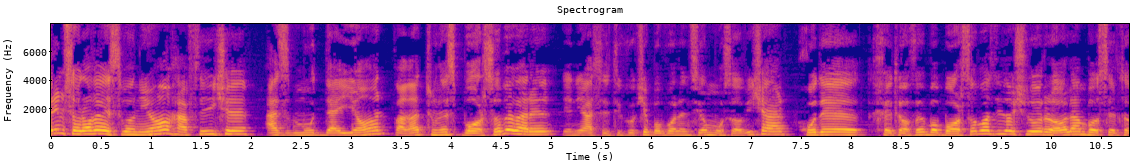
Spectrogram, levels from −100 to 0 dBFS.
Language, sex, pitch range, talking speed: Persian, male, 170-210 Hz, 155 wpm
